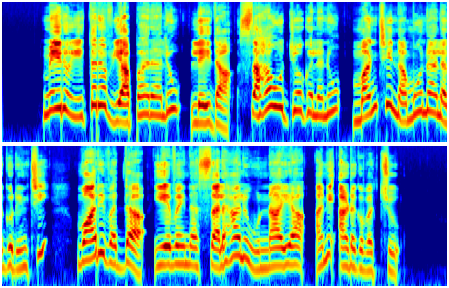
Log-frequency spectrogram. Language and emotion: Telugu, neutral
